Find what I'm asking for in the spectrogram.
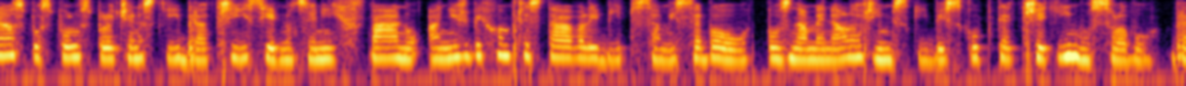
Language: Czech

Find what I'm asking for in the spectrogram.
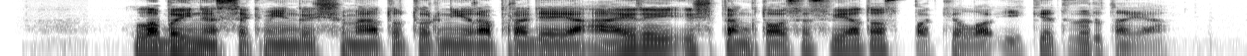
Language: Lithuanian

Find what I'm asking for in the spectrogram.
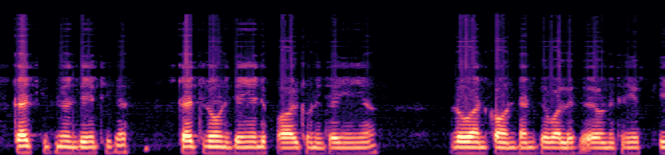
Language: Hindi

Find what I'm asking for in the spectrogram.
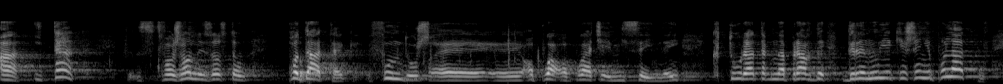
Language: Polish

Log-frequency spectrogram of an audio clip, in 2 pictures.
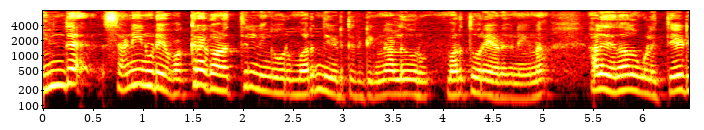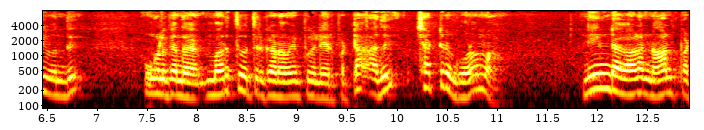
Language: Arabic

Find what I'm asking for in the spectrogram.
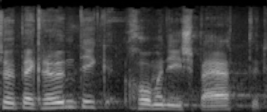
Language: Swiss German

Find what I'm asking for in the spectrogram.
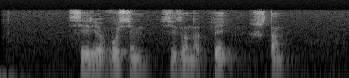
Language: Russian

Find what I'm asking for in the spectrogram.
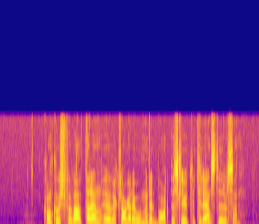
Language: Swedish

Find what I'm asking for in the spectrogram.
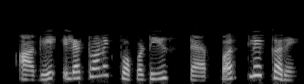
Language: Hindi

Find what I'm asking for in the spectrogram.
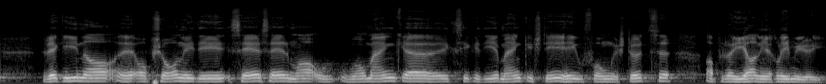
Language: Swiss German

